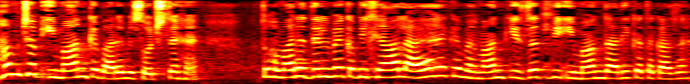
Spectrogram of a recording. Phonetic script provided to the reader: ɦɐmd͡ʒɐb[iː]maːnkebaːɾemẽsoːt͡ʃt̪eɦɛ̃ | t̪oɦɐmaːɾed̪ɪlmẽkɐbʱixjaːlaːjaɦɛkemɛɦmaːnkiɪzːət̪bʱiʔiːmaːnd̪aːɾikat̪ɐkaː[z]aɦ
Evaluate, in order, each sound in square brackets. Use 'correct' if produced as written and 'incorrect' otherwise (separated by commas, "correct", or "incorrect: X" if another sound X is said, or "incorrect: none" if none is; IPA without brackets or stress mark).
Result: correct, correct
